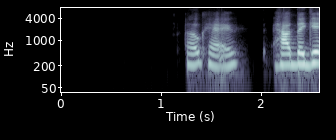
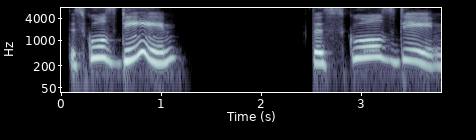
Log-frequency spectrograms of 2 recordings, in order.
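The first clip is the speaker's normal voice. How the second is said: "The school's dean" drawn out slowly, pitched higher; suspenseful emphasis; 4 semitones higher, much slower than usual. Real, not acted. Speaker teases viewers before naming the dean, suspenseful emphasis. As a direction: repeat "the school's dean" slowly, pausing between.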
